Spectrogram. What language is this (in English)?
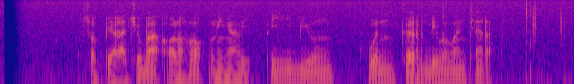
Sundanese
